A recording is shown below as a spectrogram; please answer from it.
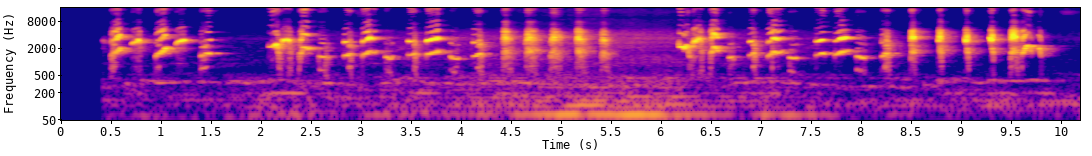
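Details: Cockatiel singing a lively run of short whistled chirps, many sliding up or down, in dense bursts with a brief pause near the middle; a faint low hum sits underneath.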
